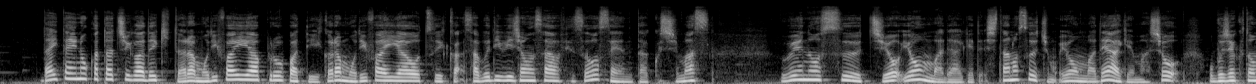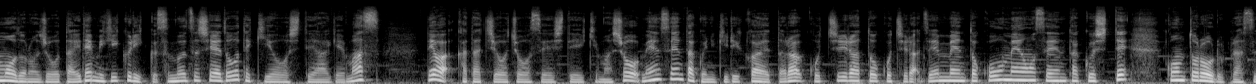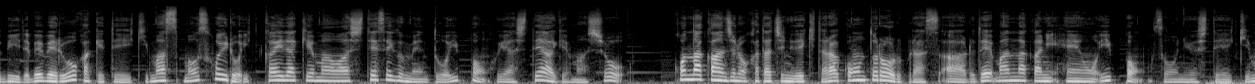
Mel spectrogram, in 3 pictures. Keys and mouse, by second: 0.6 middle click, 7.3 click, 7.6 click, 8.5 click, 10.7 click, 12.1 Tab, 13.3-14.4 right drag, 15.0 Tab, 17.2 middle click, 19.0 click, 20.5 middle click, 21.2 click, 21.5 middle click, 23.1 middle click, 24.5 ctrl+b, 31.7-32.8 middle drag, 33.6 ctrl+r, 36.3 middle click.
